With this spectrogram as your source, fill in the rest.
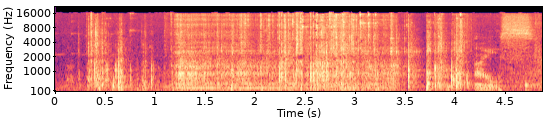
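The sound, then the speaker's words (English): Ice cubes clink and clatter into a large cup with a straw, a quick scatter of sharp knocks followed by a steady jumble of rattling over several seconds, with a few louder clacks near the end. “And I am putting some ice in it.”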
